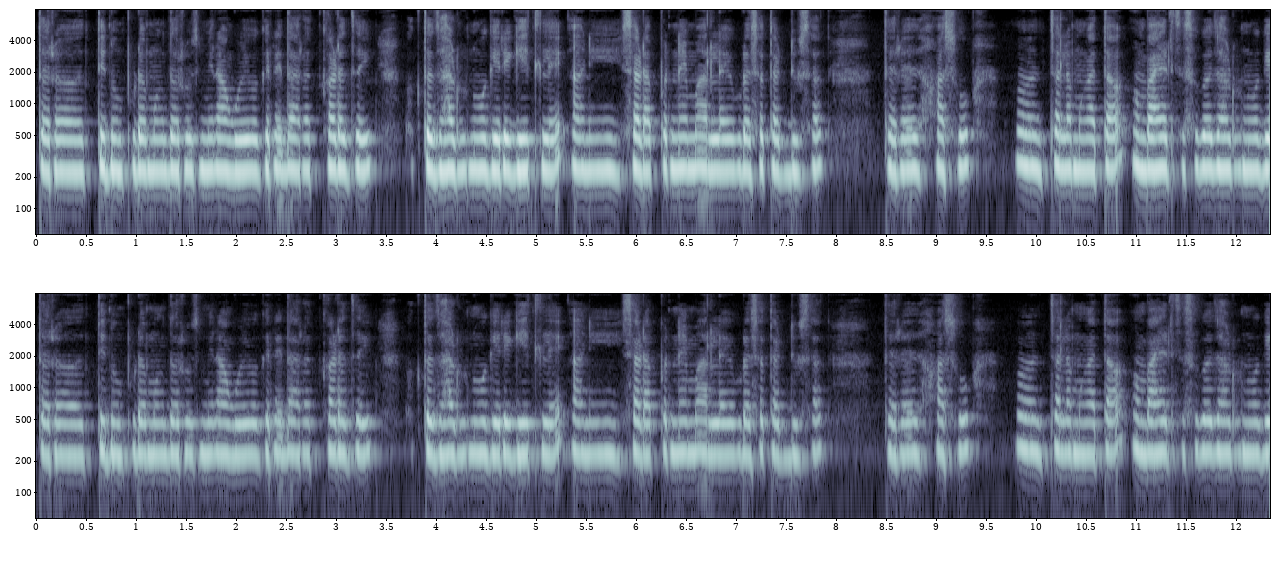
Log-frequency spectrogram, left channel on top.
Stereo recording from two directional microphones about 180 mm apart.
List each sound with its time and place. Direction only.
0.0 s a woman's voice: 30° left (ahead or behind)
